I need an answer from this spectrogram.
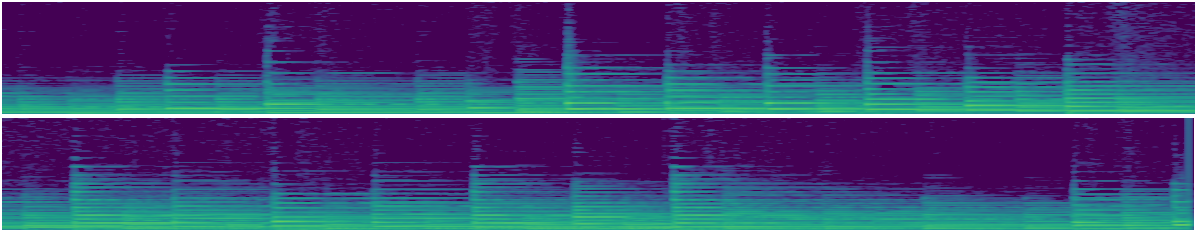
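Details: Steady piano music with rolling repeated chords and melody runs throughout, with no animal voice.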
